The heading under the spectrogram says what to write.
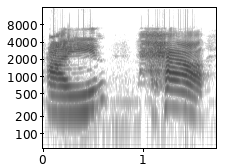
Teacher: عین ہا گلے کے درمیان کے حصے سے عین ہا ادا ہوں گے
